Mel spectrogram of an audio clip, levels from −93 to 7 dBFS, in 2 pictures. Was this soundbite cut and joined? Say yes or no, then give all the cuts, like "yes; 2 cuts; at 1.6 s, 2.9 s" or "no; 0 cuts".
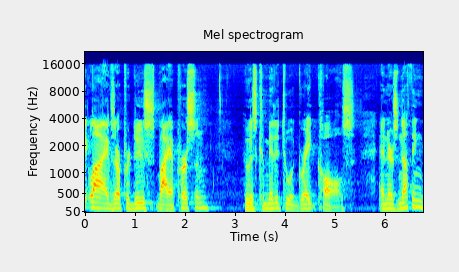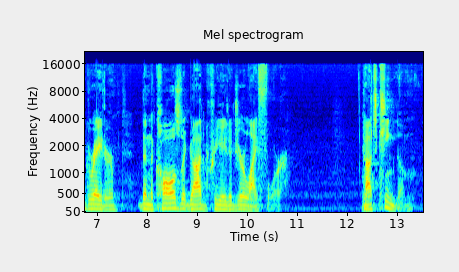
no; 0 cuts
